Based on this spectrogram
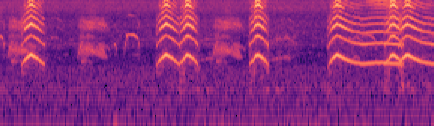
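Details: Black-tailed godwit giving loud, nasal, arched calls, single and doubled, with quieter buzzy notes between and a longer drawn-out rising-then-level call near the end.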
